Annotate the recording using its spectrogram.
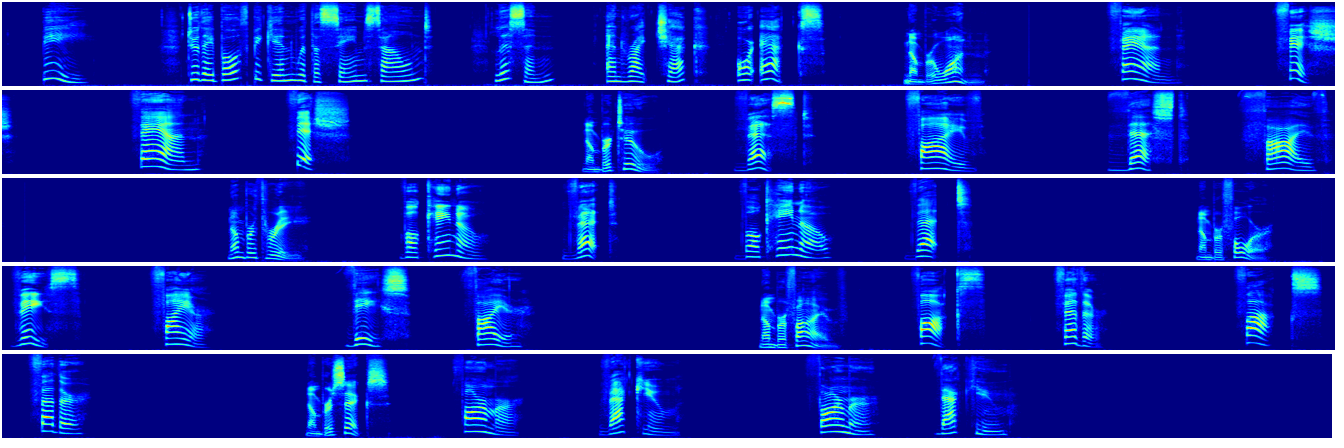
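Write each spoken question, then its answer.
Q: Do they both begin with the same sound?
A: Yes (check): fan, fish

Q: Do they both begin with the same sound?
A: No (X): vest, five

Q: Do they both begin with the same sound?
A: Yes (check): volcano, vet

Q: Do they both begin with the same sound?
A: No (X): vase, fire

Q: Do they both begin with the same sound?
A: Yes (check): fox, feather

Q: Do they both begin with the same sound?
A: No (X): farmer, vacuum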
